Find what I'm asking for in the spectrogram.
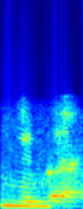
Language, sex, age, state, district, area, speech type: Tamil, female, 18-30, Tamil Nadu, Dharmapuri, rural, conversation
